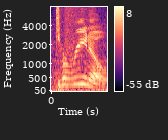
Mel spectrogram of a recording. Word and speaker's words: Torino: The Mole Antonellana for 130 years has been the iconic landmark of the great city of Turin or Torino as the locals say here today.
